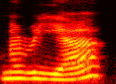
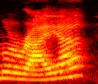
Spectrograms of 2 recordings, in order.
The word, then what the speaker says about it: Moria: So welcome, Maria. I'm very happy you're here. Hi, thank you. Thank you. I actually pronounce my name Mariah, even though Mariah. Oh, sorry. it is spelled Maria.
